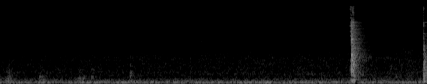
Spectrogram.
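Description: A metal lock pick with a plastic handle set spinning on a wooden tabletop: faint background hiss, then one sharp knock of the pick on the wood about three and a half seconds in.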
